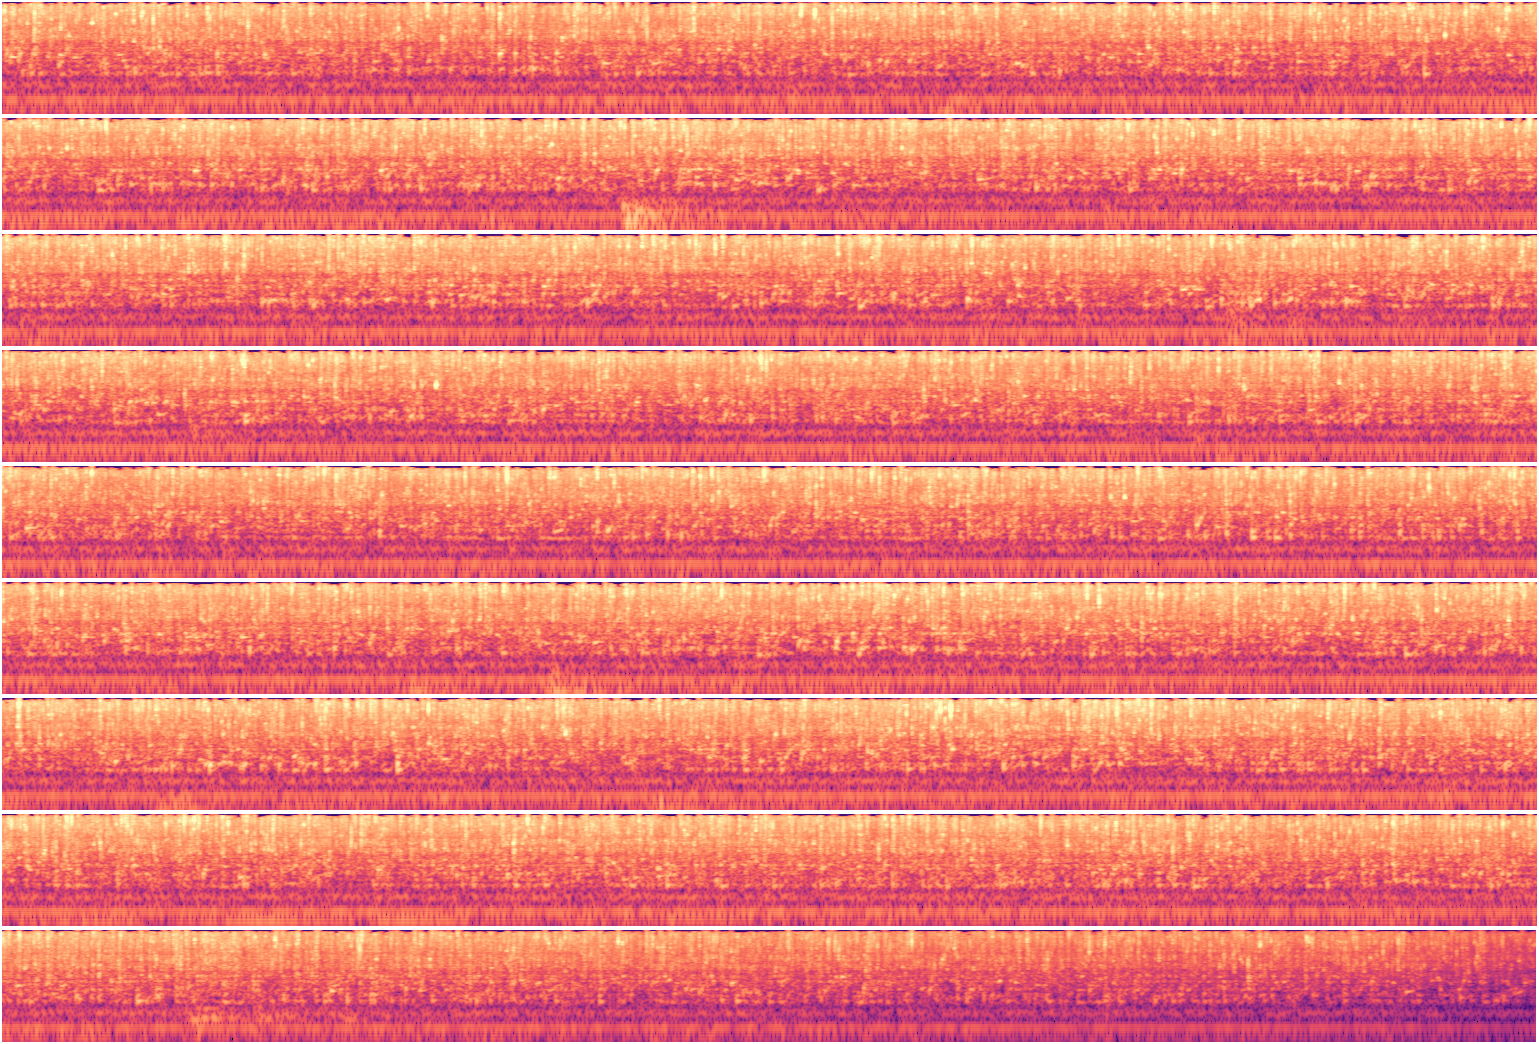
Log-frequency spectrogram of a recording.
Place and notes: cologne, altstadt, an groß st. martin, brunnen
kleiner, alter brunnen im kirchhof, ruhiger moment im touristischen treiben derkölner altstadt
soundmap nrw: social ambiences, art places and topographic field recordings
